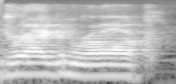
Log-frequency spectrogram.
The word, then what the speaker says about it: Dragon Roc: That's spelled R-O-C, no K. It's like the giant mythical bird, not the piece of stone.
